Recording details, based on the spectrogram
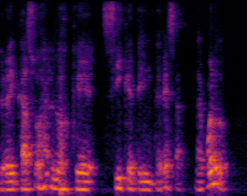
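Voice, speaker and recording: At a fairly quick pace, a man speaks in a dark, mellow, somewhat breathy tone with ordinary pitch variation. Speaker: university lecturer. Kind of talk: lecture. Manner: fast; hesitant fillers.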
